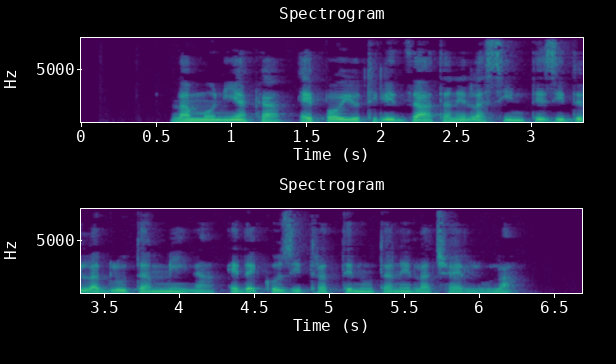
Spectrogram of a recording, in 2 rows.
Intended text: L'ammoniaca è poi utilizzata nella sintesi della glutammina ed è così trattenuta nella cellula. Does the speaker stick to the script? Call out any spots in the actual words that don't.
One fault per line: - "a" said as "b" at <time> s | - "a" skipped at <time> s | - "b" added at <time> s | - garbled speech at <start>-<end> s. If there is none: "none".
none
